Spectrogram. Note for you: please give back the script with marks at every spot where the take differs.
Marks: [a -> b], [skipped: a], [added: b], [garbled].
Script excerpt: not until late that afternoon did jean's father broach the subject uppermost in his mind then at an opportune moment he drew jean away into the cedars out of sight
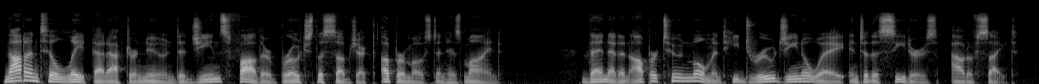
not until late that afternoon did jean's father broach the subject uppermost in his mind then at an opportune moment he drew jean away into the cedars out of sight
